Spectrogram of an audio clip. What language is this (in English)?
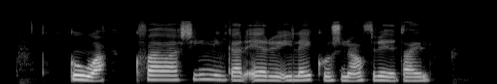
Icelandic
